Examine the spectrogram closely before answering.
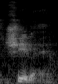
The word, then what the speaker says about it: Chile: so um in chile is it chili or chile the proper pronunciation is chile chile chile chile but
